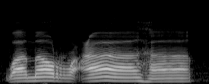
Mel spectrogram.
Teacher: Akhroja minha maaha waara'aha. Waar'aha tebal ya ketika ro sukun menjadi tebal.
